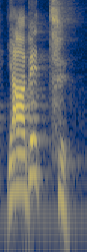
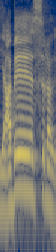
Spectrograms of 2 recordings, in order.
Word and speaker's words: 야베스: 그래서 오죽겠으면 그의 어머니는 자기 아들의 이름을 뭐라고 하냐면 고통이라는 오체의 단어에 오체 이응 치읍에 자음 순서만 바꿔서 이응 비읍 치으로 해서 야베츠 그래서 우린 야베스라고 읽잖아요.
